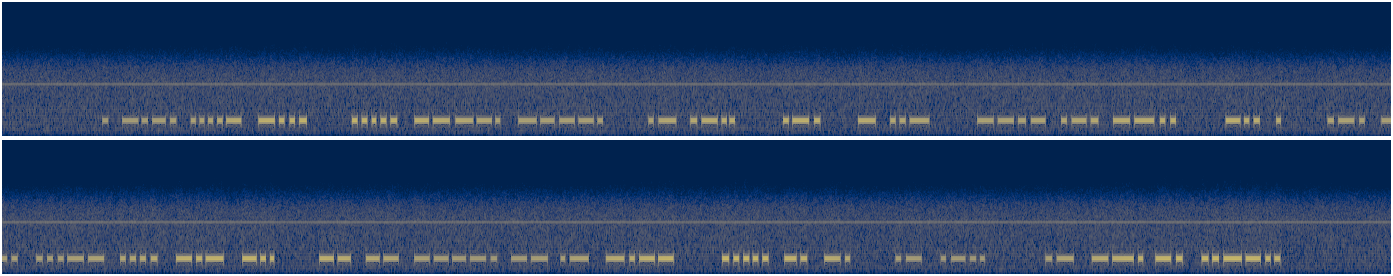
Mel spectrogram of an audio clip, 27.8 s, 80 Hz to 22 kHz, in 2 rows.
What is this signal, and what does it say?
Morse code, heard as a keyed tone, hand-sent with a straight key, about 24 wpm, 540 Hz, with radio static, fading and a steady whistle near 1860 Hz. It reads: EC4B 599 AL R TU QRZ DE RN3HKD MM9MAY 5NN AL AGN?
